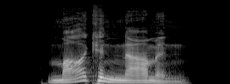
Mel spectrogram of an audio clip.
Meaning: 1. plural of Markenname 2. dative plural of Markenname
- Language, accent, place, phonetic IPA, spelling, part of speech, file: German, Germany, Berlin, [ˈmaʁkn̩ˌnaːmən], Markennamen, noun, De-Markennamen.ogg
